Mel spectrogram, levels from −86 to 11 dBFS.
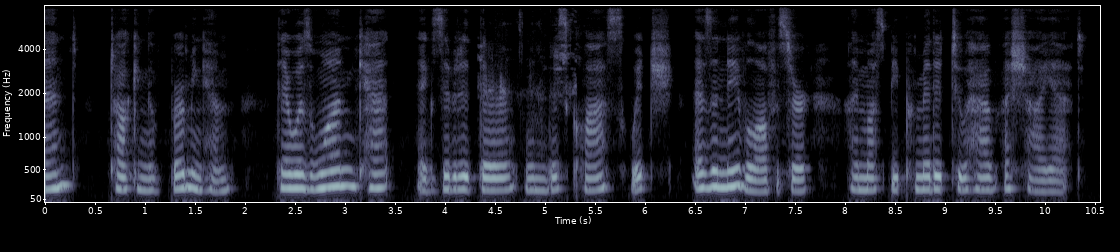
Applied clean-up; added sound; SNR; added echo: neural separator model SepFormer DNS4.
